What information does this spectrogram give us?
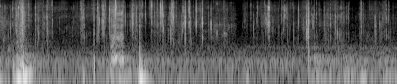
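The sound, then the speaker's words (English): Crisp crunching of a milk chocolate and melty caramel snack being bitten and chewed, with a burst of sharp crackles followed by smaller irregular crunches and rustles, no talking. “I'll take whatever you have just to make the crunchy song.”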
